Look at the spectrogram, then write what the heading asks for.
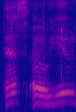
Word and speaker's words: sough: S O U G H.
